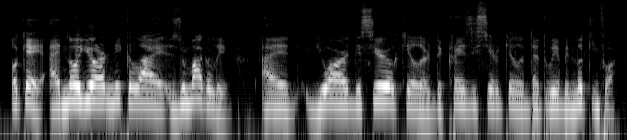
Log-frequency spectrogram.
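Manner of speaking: put-on comic Russian-accented accusation; Russian officer's accent. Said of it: "it's just like".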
